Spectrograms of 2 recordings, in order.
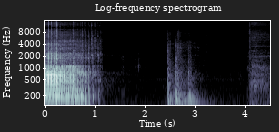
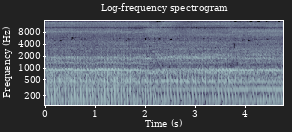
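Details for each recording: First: Homelite Super XL-923 82cc chainsaw test fire, on-off switch troublesome: short, crisp full-throttle bursts that rev up and drop off cleanly; tuned up easily, slightly rich on low speed, loud, healthy and snappy. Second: Two-stroke chainsaw test-fired, running unevenly with a whine over the engine, pointing to a worn, shot clutch.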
